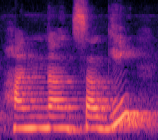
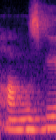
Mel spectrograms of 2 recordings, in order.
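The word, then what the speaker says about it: Hunsgi: এটার আরেকটা নাম হচ্ছে হান্নাসাগি, যেটাকে মানে অনেক সময় এই নামেও বলা হয়, বাট এটার অ্যাকচুয়াল উচ্চারণ, অ্যাকচুয়াল নাম হাংসগি আমরা বলে থাকি।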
